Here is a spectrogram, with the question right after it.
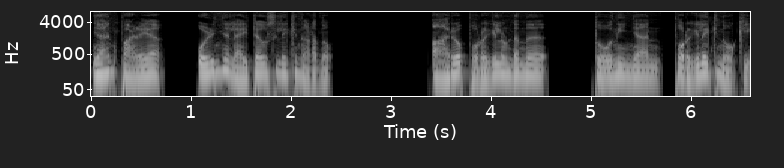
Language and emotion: Malayalam, fearful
